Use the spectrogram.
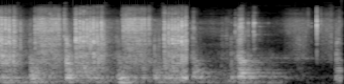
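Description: A ratchet clicks steadily in short bursts while loosening a nut on the front suspension of a VW Vanagon during teardown, close and moderately loud.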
